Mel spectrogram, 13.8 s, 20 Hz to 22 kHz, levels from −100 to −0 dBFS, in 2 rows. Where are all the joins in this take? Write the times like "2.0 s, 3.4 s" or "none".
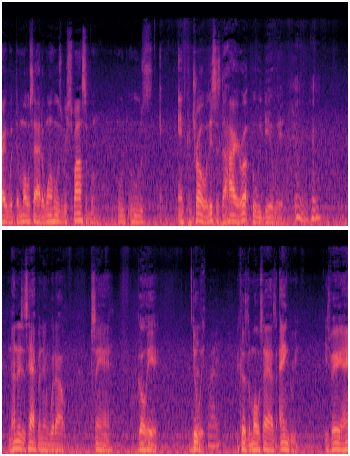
7.3 s, 8.7 s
